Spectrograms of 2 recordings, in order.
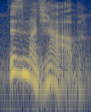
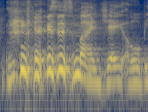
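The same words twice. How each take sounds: First: Said in the usual way. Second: This is my J O B, each letter spelled out louder. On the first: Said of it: "repeated plain". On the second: Real, not acted. Spelling out J O B to stress her work. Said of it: "spells it out".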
